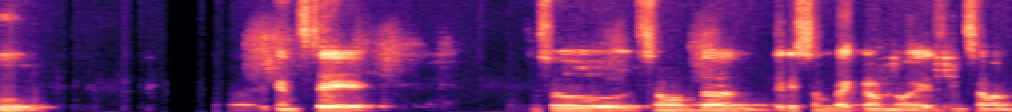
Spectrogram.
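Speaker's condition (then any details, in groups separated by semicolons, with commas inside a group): No condition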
